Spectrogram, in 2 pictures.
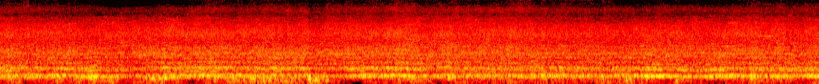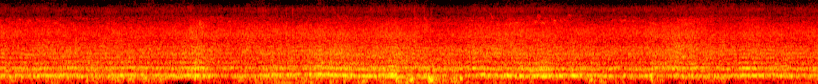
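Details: Swarm of honey bees flying around the hive entrance on a sunny February day, captured by a GoPro under a foot away; continuous thick buzzing drone with fluctuating pitch and a couple of sharp taps as bees land on the camera.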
